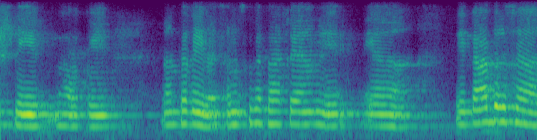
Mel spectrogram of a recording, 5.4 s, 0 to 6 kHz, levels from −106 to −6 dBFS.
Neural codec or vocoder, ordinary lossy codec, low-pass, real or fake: codec, 32 kHz, 1.9 kbps, SNAC; Opus, 16 kbps; 5.4 kHz; fake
